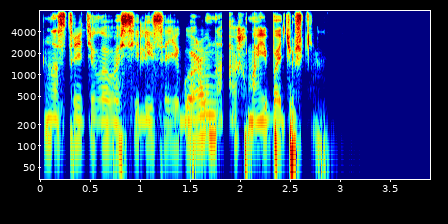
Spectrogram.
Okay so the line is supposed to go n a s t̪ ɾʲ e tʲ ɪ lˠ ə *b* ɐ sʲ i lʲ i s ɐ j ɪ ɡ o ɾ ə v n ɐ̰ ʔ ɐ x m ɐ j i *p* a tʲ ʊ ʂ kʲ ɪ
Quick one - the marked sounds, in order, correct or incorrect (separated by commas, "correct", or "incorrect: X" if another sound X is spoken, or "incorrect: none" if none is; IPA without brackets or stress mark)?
incorrect: v, incorrect: b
